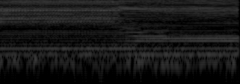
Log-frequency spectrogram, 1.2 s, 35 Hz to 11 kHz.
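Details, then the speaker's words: Microneedling pen on the face: a steady, high-pitched electric buzz in a quiet room. "let's take it down to 0.25 okay so I'm going to take this I'm going to line it up 2.25 then make a little bit more noise"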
